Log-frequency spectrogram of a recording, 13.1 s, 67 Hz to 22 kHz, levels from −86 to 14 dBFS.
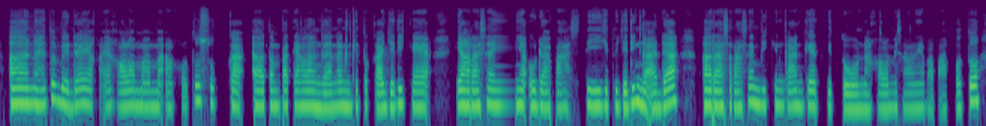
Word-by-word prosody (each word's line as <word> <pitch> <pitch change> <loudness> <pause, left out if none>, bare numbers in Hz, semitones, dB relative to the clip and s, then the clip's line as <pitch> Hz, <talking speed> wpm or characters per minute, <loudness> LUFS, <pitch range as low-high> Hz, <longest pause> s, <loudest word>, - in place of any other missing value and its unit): eee, 195 0 +6
nah 190 -1 +3
itu 235 - +1
beda 175 0 +1
ya, 180 - 0
Kak, - - -17
ya - - -4
kalau 170 +1 0
mama 170 0 -1
aku 160 0 -9
tuh 220 - 0
suka, 190 -2 -5 0.2
eee, 175 -1 +2
tempat 175 0 0
yang 175 0 +1
langganan 170 0 +2
gitu, 175 +2 -5
Kak. 155 0 +2
Jadi 180 +3 +2
kayak 165 -2 -1 0.3
yang 180 0 +5
rasanya 175 +1 +1
udah 170 -1 0
pasti 170 +2 -2
gitu. 175 0 -3
Jadi 170 +4 +2
nggak 165 - +3
ada, 195 +5 +5 0.3
eee, 180 0 +6
rasa-rasa 170 +1 +1
yang 190 -3 +3
bikin 180 0 -3
kaget 170 0 0 0.2
gitu. 150 -2 0
Nah 150 0 -2
kalau 150 -1 -3
misalnya 155 0 -5
papa 145 -2 -11
aku 150 - -14
tuh, 215 0 +5
170 Hz, 185 wpm, -20 LUFS, 165-180 Hz, 0.3 s, eee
